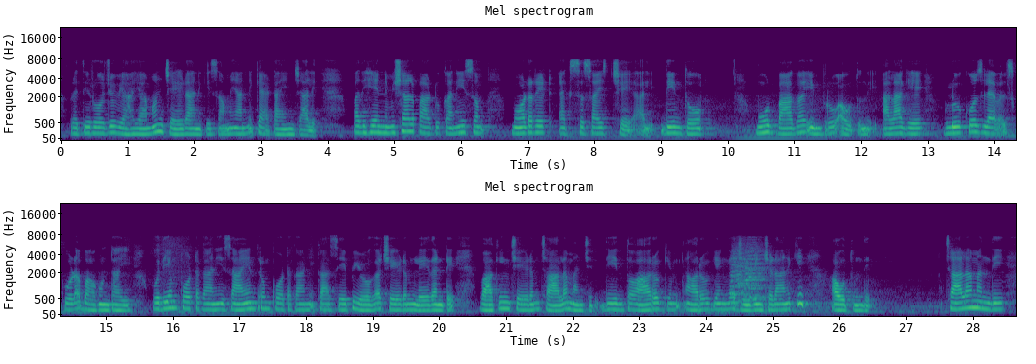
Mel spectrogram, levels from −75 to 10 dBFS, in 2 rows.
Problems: background sounds at intervals, low volume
